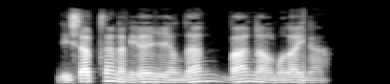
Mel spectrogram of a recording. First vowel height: high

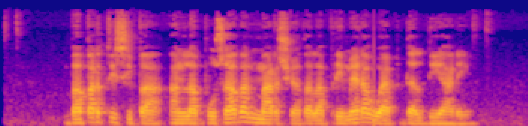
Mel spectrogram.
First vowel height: low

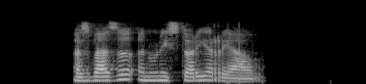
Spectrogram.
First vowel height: mid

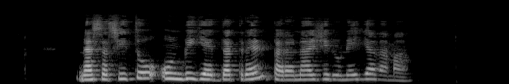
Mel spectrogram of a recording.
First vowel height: mid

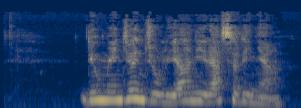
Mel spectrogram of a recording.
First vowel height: high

